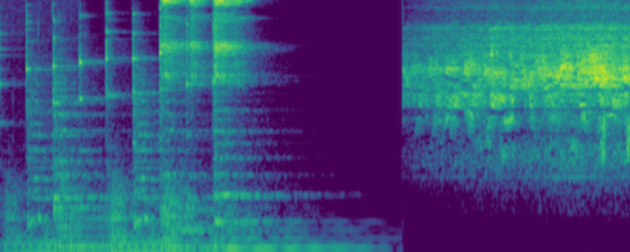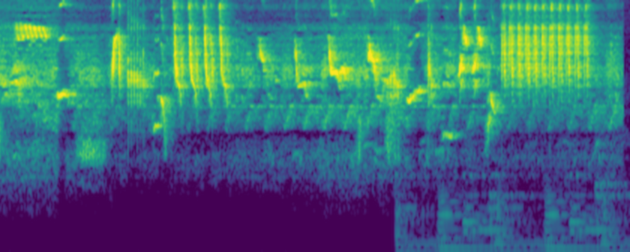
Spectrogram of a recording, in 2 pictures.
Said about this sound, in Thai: เสียงนกร้องปลุกให้เขาตื่นขึ้นมาก่อนพระอาทิตย์ขึ้น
